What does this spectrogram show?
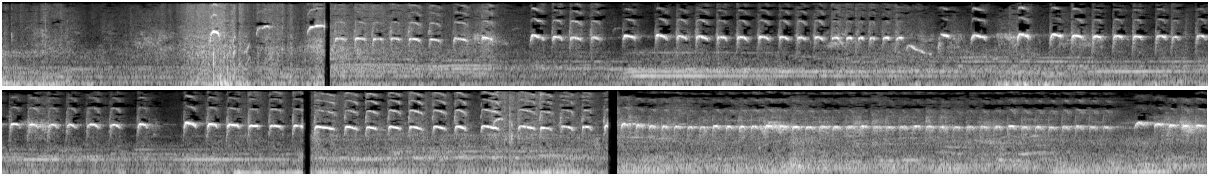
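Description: Small birds chirping fast and evenly, several high chirps a second, running into one continuous trill near the end. A short sharp click comes about a second and a half in, before the chirping starts.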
